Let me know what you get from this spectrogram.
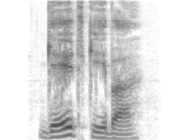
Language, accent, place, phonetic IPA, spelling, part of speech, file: German, Germany, Berlin, [ˈɡɛltˌɡeːbɐ], Geldgeber, noun, De-Geldgeber.ogg
- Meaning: 1. financial backer, sponsor, funder 2. donor (male or of unspecified gender)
